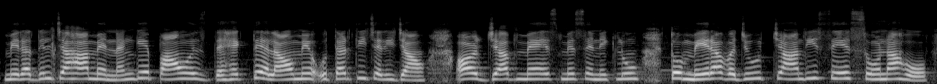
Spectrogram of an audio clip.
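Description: A woman narrating a novel aloud in the first person, steady and even. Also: on the high side, smooth, dull audio. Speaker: audiobook narrator.

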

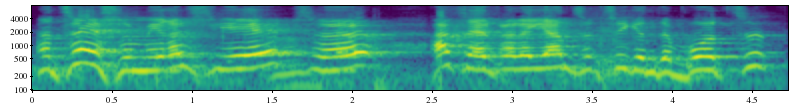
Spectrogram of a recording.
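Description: A woman's voice: high voice, a little slow, gravelly. A woman playing a grumbling tenant in a stage sketch, querulous and complaining, in an echoey hall with background noise. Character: grumbling older tenant complaining about the landlord. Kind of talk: live stage comedy sketch.

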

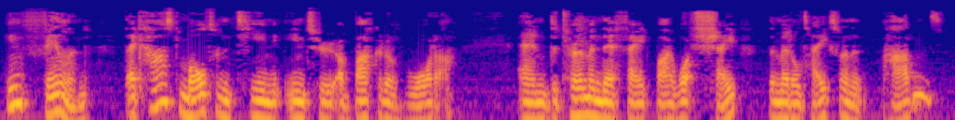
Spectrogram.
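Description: A man's voice: fairly low pitch, a little slow, husky. A young man with an Australian accent, talking through a sarcastic, mocking vlog monologue. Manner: lively, mocking, emphatic. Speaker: vlogger. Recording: dull lo-fi home recording.

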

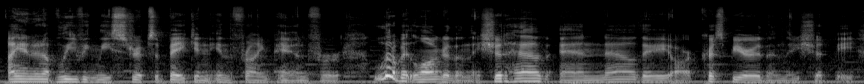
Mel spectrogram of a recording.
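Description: A young man narrating a home cooking video as a voice-over, with deadpan asides and sudden bursts of exasperation. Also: on the low side, normal speed, vocal fry, few pauses. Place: home kitchen.

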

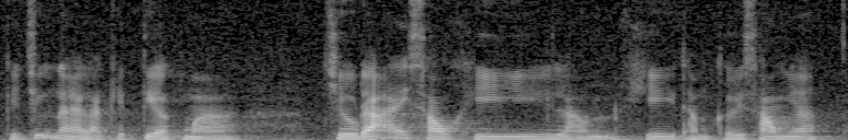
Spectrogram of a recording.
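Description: A man's voice: medium pitch, fairly even intonation, fairly quick, a little hiss or hum. A man, a Japanese teacher explaining kanji in an online lesson, often asking questions and answering them himself.

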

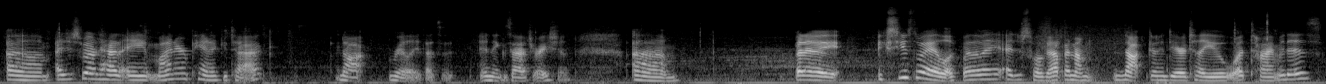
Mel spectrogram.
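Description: Young woman vlogger, gravelly, chatty and unscripted, quiet hiss behind. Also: mid-range voice, moderate pace. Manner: rambling, filler-heavy, candid. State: out of breath. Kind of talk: casual vlog chat. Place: hunting blind outdoors; home indoors.

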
